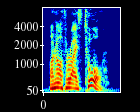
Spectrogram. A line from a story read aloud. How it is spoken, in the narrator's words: screamed the first cop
